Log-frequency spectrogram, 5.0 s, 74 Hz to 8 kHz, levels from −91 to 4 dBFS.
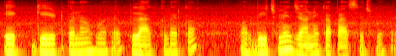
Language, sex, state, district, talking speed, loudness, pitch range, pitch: Hindi, male, Gujarat, Valsad, 195 wpm, -20 LUFS, 95-115 Hz, 105 Hz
